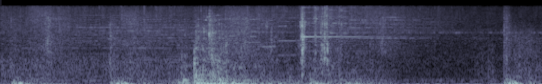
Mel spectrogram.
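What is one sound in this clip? A treasure chest creaks open.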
